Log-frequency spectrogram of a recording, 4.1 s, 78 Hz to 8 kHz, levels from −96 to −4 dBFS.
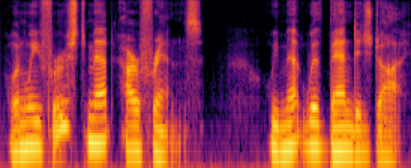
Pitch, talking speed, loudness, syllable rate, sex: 130 Hz, 160 wpm, -19 LUFS, 4.2 syllables/s, male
